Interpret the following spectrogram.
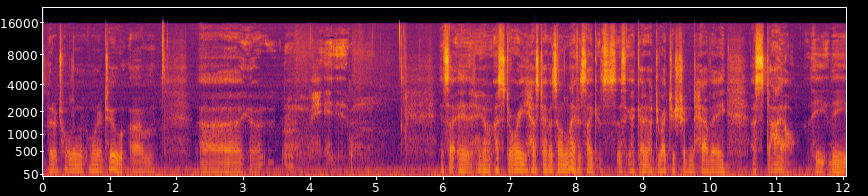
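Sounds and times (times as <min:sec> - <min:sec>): low room hum: 0:00.0 - 0:12.0
man whispering hesitantly: 0:03.3 - 0:05.0.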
